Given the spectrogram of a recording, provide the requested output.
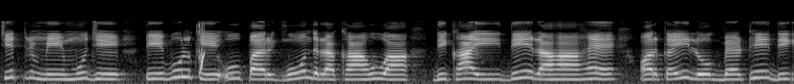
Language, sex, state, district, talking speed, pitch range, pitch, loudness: Hindi, female, Madhya Pradesh, Katni, 135 wpm, 235-265 Hz, 245 Hz, -17 LUFS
